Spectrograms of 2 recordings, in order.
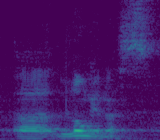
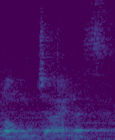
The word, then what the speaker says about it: Longinus: The first is from the ancient author Longinus, or Longinus, sometimes pronounced.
